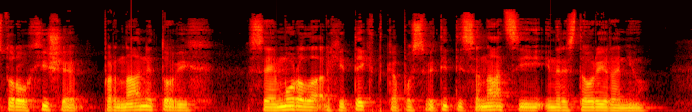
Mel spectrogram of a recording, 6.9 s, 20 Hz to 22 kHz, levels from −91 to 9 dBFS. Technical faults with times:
1.31 dropped samples
5.50 dropped samples

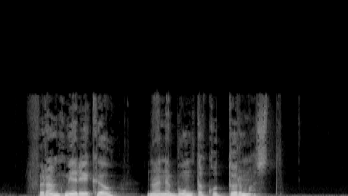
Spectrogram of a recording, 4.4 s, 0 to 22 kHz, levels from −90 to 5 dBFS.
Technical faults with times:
0.00-4.36 low-delay AAC compression

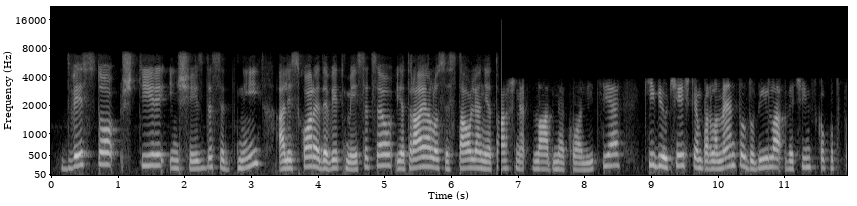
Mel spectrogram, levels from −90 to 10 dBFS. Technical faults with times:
6.69-6.75 handover gap
6.75-11.95 fallback to narrowband

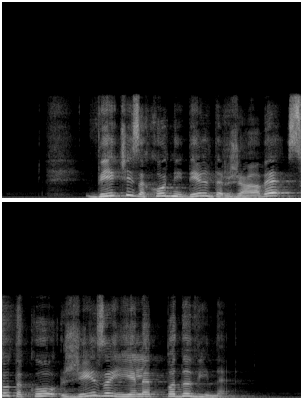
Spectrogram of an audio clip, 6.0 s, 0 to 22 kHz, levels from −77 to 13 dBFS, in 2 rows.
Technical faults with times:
0.00-5.98 low-delay AAC compression

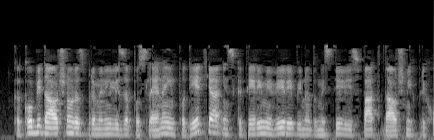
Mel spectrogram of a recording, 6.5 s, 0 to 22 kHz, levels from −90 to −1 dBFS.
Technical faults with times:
0.00-6.51 low-bitrate audio saved at a high bitrate

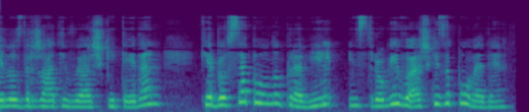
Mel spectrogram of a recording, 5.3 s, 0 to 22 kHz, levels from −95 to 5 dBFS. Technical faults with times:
0.00-5.29 HE-AAC compression

